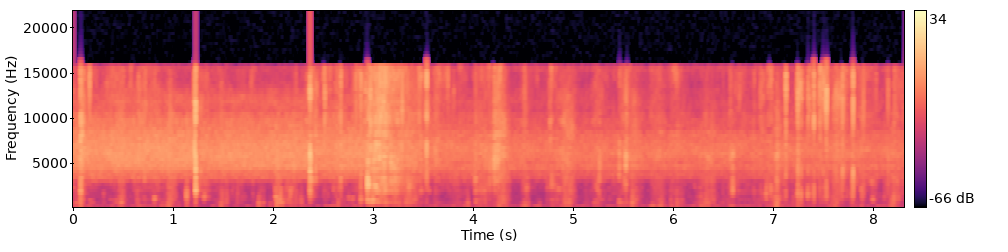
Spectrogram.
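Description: Close-up chewing of a crumb-coated fried bun: a steady run of small crisp crunches, with one louder crunch about three seconds in.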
